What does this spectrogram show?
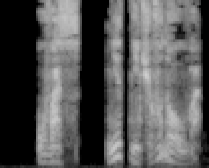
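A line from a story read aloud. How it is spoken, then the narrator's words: Secretive whisper. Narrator (Russian): добавила она шепотом, чтобы не услышала мадам Помфри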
